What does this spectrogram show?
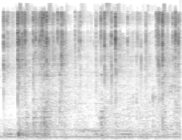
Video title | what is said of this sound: Classic Mince Pies Recipe | how crispy they are if you hear the crunch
